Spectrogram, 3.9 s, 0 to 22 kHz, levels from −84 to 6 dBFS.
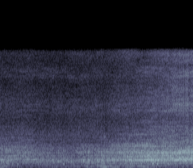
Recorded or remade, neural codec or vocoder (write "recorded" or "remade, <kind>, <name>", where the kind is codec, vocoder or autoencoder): recorded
